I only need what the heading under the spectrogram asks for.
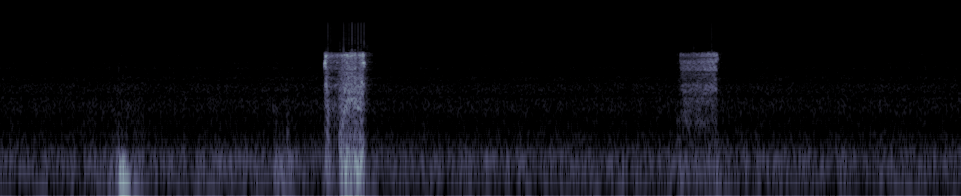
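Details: Quiet room hum broken by two short, harsh mechanical bursts like a camera shutter, and no animal call.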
